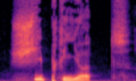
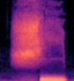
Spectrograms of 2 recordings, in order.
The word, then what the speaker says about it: Chypriote: Chypriote. Remember this Y is pronounced like I, okay? Chypriote. Chypriote. Okay?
